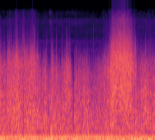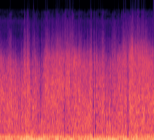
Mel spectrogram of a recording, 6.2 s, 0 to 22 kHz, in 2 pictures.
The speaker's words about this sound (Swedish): Motorcykeln jag åker på är en Yamaha V-Max från 09.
